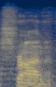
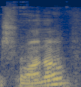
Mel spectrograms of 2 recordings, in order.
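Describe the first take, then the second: First: It is clipped to two syllables, like trahna. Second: It is said with all three syllables. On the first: The speaker blends in as a local. "like T R A N N A" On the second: The speaker sounds like an outsider. "when you say Toronto"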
